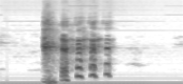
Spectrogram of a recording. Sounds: Laughter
